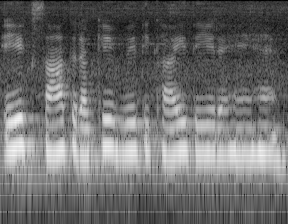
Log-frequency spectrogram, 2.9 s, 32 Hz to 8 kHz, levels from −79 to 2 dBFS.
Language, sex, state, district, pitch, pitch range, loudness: Hindi, female, Madhya Pradesh, Katni, 185 Hz, 175-190 Hz, -15 LUFS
